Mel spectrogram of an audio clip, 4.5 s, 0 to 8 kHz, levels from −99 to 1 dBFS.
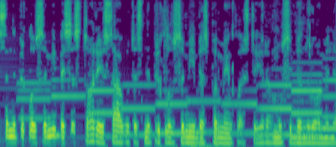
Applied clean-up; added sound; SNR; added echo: classical method spectral subtraction.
